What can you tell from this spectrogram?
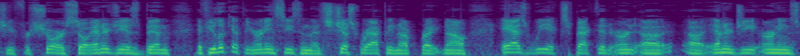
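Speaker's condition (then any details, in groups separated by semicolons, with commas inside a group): No condition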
